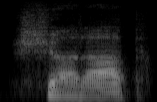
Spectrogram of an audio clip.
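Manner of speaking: low gruff grumble; gruff satyr telling off a neighbour; gruff satyr prisoner. Acted. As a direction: growl it like an irritable cellmate. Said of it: "very gruff sounding satyr prisoner".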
